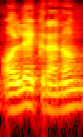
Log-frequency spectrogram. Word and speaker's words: olécranon: non el latín olécranon y en español se pronuncia igual que en latín olécranon pero con acento en la e en inglés no se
